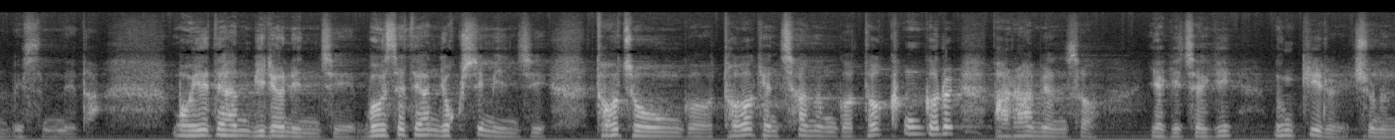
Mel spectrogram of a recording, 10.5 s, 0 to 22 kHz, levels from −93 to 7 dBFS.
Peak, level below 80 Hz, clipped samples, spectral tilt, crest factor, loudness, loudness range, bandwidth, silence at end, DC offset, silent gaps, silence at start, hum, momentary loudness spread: -6 dBFS; -64 dBFS; under 0.1%; -1.5 dB/octave; 20 dB; -25 LUFS; 3 LU; 15.5 kHz; 0 s; 0.2%; none; 0 s; none; 12 LU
